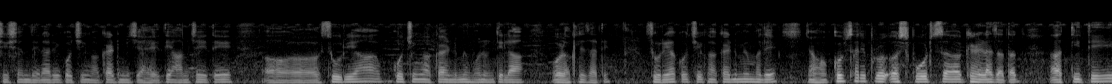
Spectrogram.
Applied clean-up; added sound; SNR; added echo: none; none; none; none.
